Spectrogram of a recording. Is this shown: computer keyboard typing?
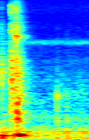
yes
